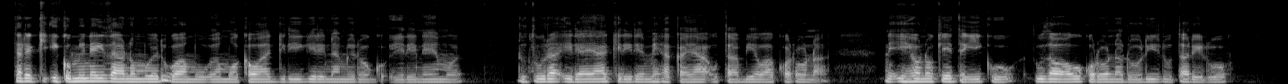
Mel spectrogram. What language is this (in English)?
Kikuyu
